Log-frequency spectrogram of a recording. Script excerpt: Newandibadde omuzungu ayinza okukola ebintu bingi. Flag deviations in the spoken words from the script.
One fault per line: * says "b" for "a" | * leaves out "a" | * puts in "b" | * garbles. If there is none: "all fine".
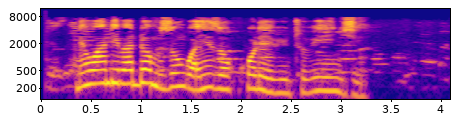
all fine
